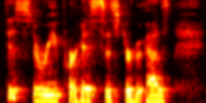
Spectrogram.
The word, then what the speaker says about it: Ficery: started saying by syria i thought it was pronounced viceri apparently it's pronounced fissuri for his sister who has the same last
